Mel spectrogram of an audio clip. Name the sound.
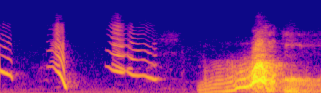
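dogs barking and growling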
